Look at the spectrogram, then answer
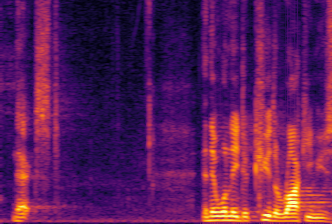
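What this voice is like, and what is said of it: Usual voice. Nothing is said of it.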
